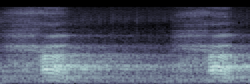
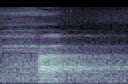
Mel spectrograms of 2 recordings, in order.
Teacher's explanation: Usahakan ada udara keluar sedikit dan kemudian penyebutannya tipis. Ha, bukan ha, tapi ha.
